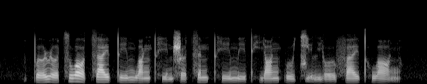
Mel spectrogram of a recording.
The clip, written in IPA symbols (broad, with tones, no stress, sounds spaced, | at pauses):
t̪ ɤ˧˥ ɻ ɤ˧˥ t͡s w ɔ˥˩ t͡s a˥ ɪ̯ t̪ i˧˥ m w ɑ˥ ŋ t̪ʰ i˧˥ n ʂ ɤ˧˥ t͡s ə˥ n t̪ʰ i˧˥ m i˧˥ t̪ʰ j ɑ˥ ŋ p u˧˥ t͡ɕ ḭ˨˩ l j o˧˥ ʊ̯ f a˥ ɪ̯ t̪ʰ w ɑ˥˩ ŋ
